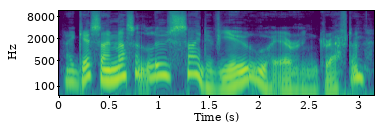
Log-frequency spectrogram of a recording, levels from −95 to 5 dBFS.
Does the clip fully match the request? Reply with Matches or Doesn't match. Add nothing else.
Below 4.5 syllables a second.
Matches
